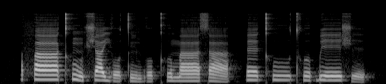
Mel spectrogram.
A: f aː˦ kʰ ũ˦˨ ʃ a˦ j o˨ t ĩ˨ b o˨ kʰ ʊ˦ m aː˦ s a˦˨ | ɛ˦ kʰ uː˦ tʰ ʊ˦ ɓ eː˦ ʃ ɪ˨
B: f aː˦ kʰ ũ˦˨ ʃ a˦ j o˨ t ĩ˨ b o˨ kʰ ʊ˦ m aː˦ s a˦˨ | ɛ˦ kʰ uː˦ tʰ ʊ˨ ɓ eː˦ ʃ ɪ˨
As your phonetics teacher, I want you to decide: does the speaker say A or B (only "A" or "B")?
A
